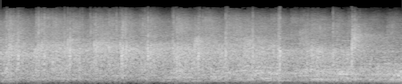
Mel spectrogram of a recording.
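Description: Audience applauding: a dense patter of many hands clapping that thins out near the end.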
